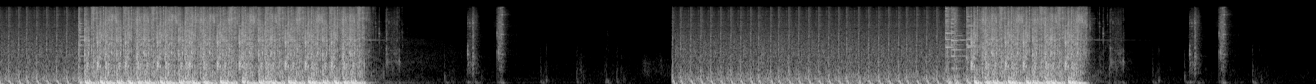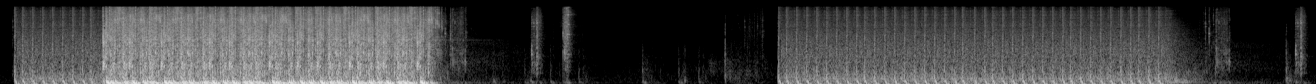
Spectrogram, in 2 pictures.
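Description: A rifle fires long, rapid bursts of gunshots.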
